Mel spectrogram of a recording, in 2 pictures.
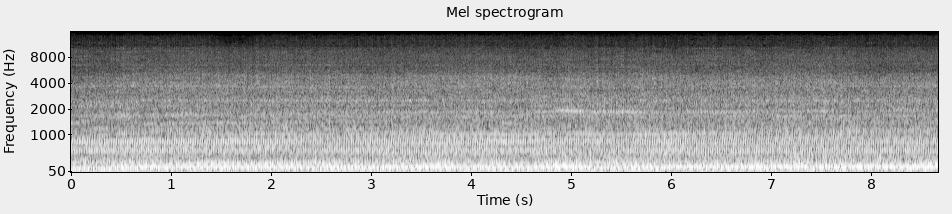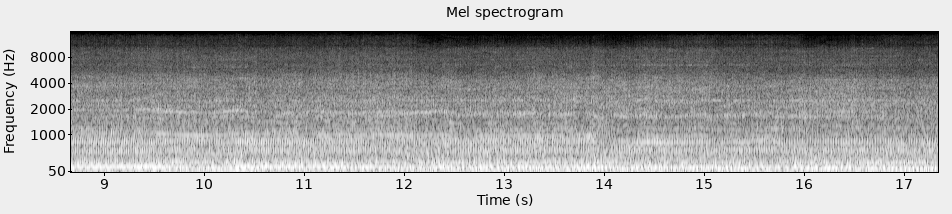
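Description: Quad ATV engine running steadily at trail-riding speed, its drone holding a fairly even pitch with only slight rises and dips.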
